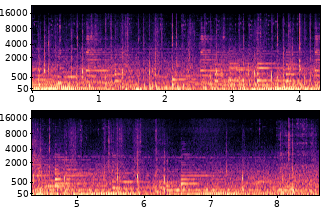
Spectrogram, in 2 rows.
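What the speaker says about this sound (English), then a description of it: "That's it, Roach" Horse hooves galloping in Witcher 3: a steady, rapid clip-clop of hoofbeats over in-game background sound, moderately loud.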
